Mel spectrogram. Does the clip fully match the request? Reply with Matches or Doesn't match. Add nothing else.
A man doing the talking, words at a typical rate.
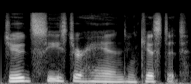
Doesn't match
